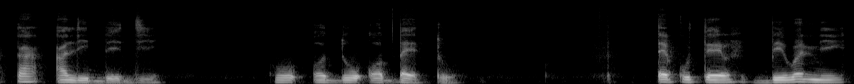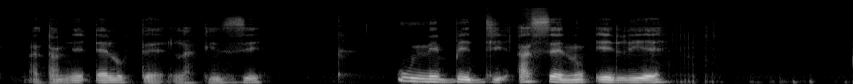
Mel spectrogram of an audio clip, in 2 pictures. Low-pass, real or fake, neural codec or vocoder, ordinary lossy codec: 14.4 kHz; fake; autoencoder, 48 kHz, 32 numbers a frame, DAC-VAE, trained on Japanese speech; AAC, 96 kbps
